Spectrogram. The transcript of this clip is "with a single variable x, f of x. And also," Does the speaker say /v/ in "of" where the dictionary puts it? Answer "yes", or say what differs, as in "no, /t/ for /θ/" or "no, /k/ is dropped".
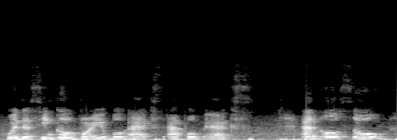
no, /b/ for /v/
